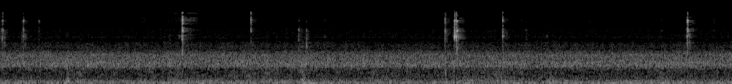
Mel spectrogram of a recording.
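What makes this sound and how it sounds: A small blade cuts thin grooves into a solid orange glycerin soap bar, already partly cut and held in the hand. Short, crisp, bright scratching clicks come at irregular intervals over a steady, hissy background, with a few sharper cuts standing out.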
